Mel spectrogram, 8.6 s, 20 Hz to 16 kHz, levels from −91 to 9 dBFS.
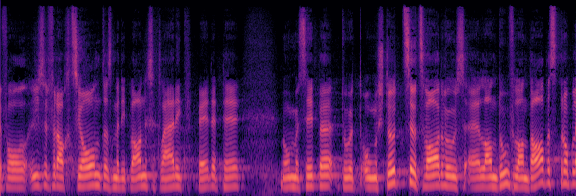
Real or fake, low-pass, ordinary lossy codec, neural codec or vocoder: fake; 14.4 kHz; MP3, 64 kbps; autoencoder, 48 kHz, 32 numbers a frame, DAC-VAE, trained on Japanese speech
